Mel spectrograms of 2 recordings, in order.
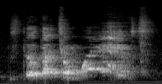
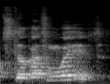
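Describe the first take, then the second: First: Drawn-out, squeaky crow of delight; gleeful boast. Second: Said in the usual way. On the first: Real, not acted. Man admiring his hair waves, gleefully boasting. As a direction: stretch it out slowly into a giddy high squeal.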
